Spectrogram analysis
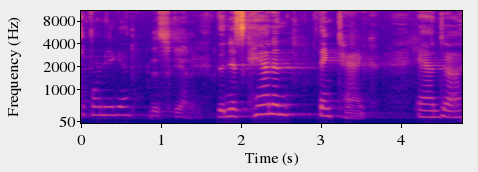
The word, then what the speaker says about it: Niskanen: Pronounce it for me again? Niskanen.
